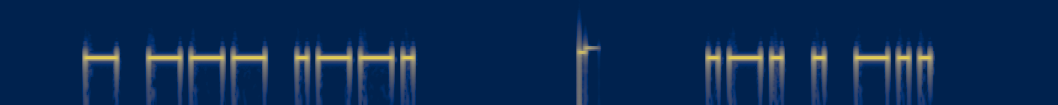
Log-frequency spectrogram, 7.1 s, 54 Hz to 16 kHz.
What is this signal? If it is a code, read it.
Morse code, heard as a keyed tone, about 17 wpm, 700 Hz. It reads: TOP RED
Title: Sentences from Top 700 Words - New Word Drill - 17wpm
